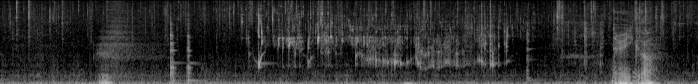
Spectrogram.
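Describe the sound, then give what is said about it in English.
Water pours into a glass for a few seconds, for someone to swallow a pill with, its trickling tone rising as the glass fills. Soft knocks and handling sounds come just before and after. “I'll get you some water to swallow it.”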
